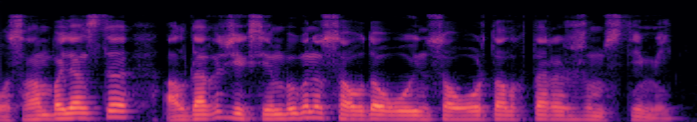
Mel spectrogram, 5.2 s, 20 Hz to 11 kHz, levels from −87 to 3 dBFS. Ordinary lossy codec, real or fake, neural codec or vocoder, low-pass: none; real; none; 7.2 kHz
